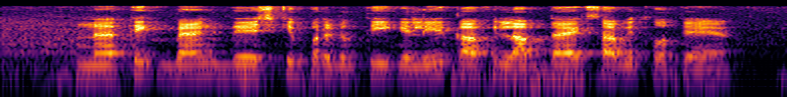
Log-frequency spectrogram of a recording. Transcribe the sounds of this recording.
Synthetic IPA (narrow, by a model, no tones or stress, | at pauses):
nɛːt̪ɪkbɛ̃ːŋk̚d̪eːʃkiːpɾəɡɾɪt̪iːkeːlɪeːkaːfiːlaːb̚d̪aːɪksaːbɪt̪ɦoːt̪eːɦɛ̰̃ː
